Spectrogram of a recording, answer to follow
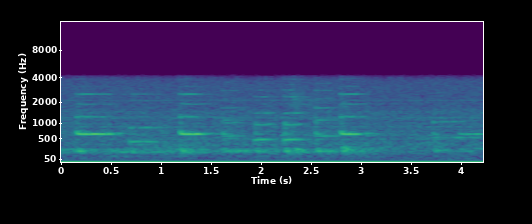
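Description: Acoustic guitar playing a slow melody of single plucked notes, about two a second, over a low sustained accompaniment.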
